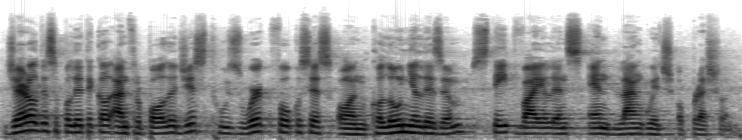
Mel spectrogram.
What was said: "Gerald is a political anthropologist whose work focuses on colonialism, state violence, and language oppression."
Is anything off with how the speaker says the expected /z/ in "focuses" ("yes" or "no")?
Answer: yes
